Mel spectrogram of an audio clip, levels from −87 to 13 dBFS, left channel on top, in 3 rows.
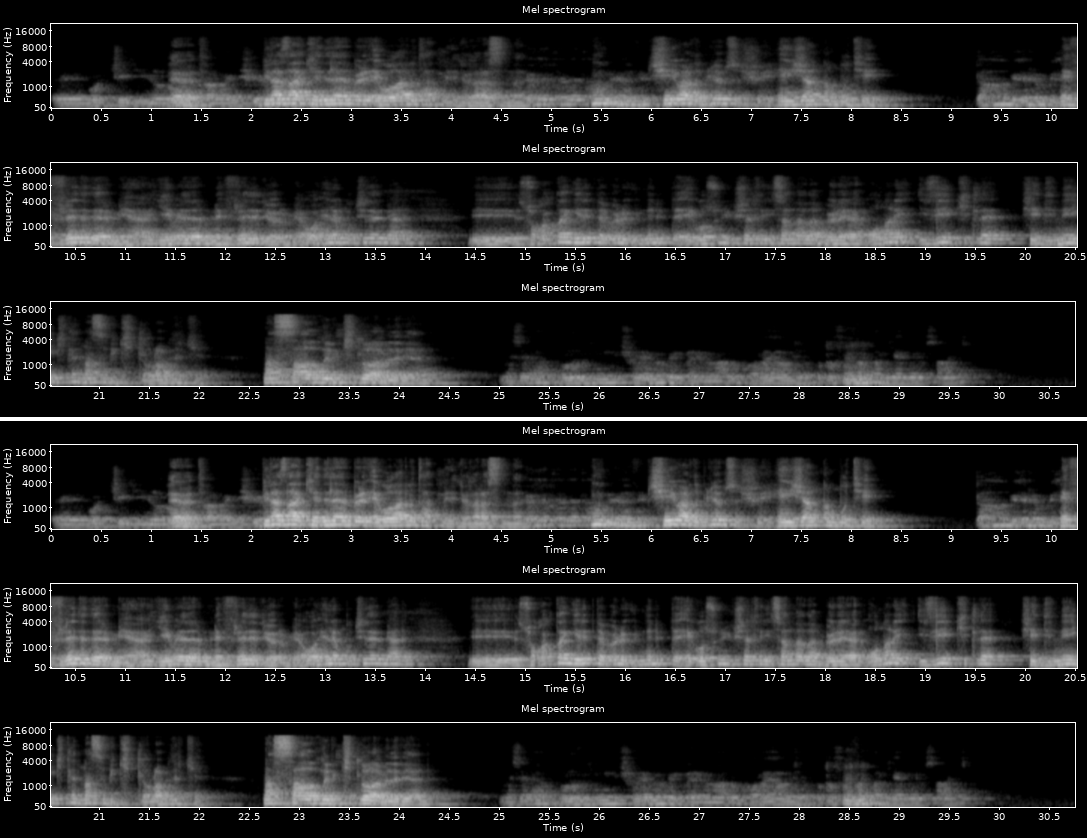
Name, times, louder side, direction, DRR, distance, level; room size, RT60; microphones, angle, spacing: voice 1, 0.0-2.8 4.7-6.1 9.2-10.9 11.4-12.7 22.7-23.7 25.0-29.7, equal, 25° right, -3 dB, 0.7 m, -36 dB
voice 2, 2.1-4.7 5.4-8.2 10.1-13.9 14.4-21.8 22.7-24.3 28.4-28.7, right 3 dB, 45° right, 2 dB, 0.3 m, -23 dB
2.7 x 2.1 x 3.8 m, 0.75 s
head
